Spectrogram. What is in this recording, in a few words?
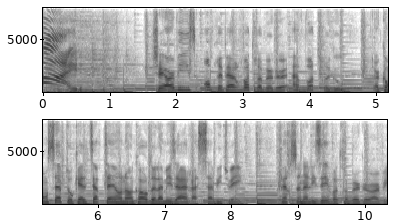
VO Demos With Music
